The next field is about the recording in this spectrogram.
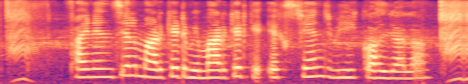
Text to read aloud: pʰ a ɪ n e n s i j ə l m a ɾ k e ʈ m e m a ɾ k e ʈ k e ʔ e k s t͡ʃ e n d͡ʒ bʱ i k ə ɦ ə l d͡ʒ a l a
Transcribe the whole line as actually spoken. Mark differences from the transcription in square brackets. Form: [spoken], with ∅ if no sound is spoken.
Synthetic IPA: pʰ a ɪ n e n s i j ə l m a ɾ k e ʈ m e m a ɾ k e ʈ k e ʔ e k s t͡ʃ e n d͡ʒ bʱ i k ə ɦ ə l d͡ʒ a l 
